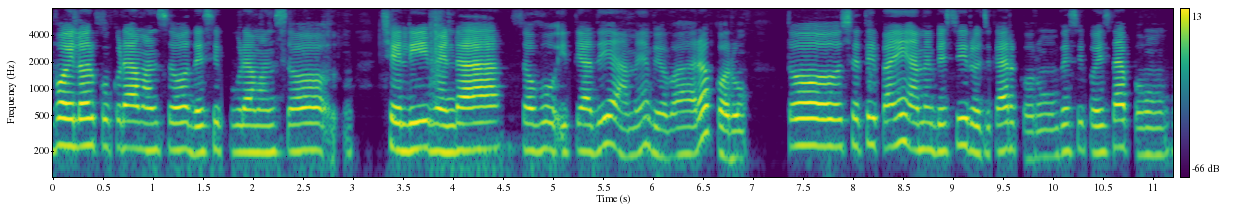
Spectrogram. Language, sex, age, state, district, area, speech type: Odia, female, 30-45, Odisha, Kalahandi, rural, spontaneous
